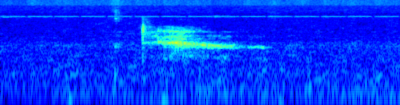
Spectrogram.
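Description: Near silence over the call audio, broken by one brief, faint whispered utterance a little before the middle.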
